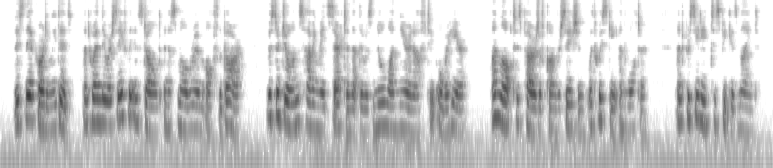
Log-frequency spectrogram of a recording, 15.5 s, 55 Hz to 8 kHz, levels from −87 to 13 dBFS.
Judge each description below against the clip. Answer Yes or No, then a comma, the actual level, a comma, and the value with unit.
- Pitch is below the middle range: No, medium, 185 Hz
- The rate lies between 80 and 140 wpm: No, average, 180 wpm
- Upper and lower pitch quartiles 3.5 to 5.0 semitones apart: Yes, average, 4.1 semitones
